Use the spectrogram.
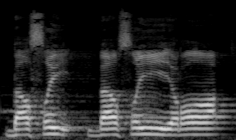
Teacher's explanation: لابد من استعلاء الصاد ومن تفخيمها ومن إطباقها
